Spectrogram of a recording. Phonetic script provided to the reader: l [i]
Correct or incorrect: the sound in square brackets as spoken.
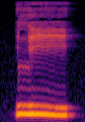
correct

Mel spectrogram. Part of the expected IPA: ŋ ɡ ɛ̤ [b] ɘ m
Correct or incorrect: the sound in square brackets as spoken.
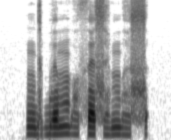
correct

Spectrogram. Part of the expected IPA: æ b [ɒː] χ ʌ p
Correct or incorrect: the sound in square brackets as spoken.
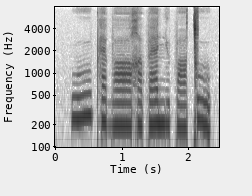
correct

